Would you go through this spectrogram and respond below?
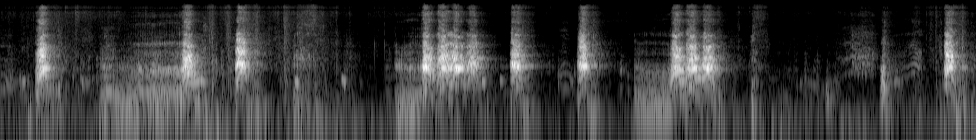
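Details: Cambodian farm stray, a mother dog defending her puppy at feeding and trying to bite the boy offering food: low growls run under bursts of loud snapping barks, often doubled or tripled, with short silences between.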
